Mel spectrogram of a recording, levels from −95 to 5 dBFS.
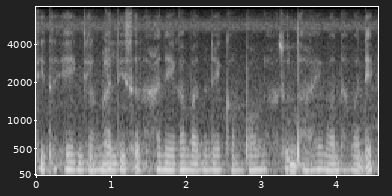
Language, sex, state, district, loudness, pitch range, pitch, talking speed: Marathi, male, Maharashtra, Solapur, -18 LUFS, 120-130 Hz, 125 Hz, 145 wpm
